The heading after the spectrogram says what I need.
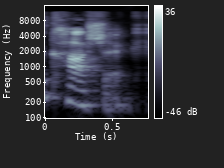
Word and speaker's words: Akashic: for having me and it's a caution so you had it the second time yeah just think chick like that's always a remember of chick okay even how to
